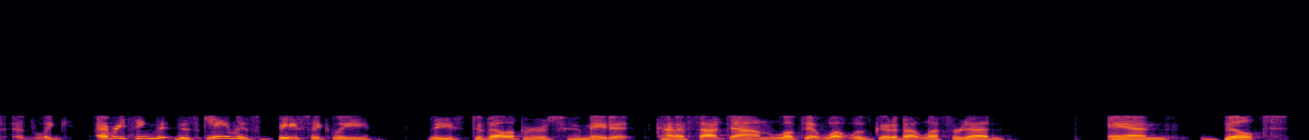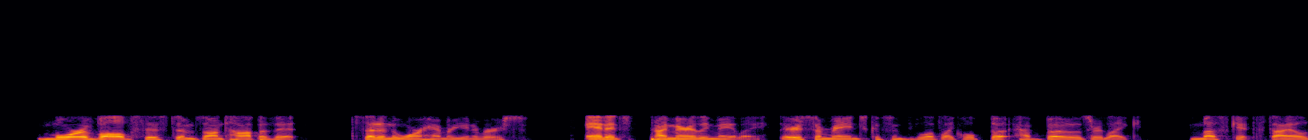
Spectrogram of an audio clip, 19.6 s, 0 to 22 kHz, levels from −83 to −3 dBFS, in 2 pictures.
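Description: Throughout the clip, the speech has passed through a G.729 codec, at a rate that fits 8 kbit/s. The codec discards the signal and resynthesises it from a vocal tract filter, pitch prediction and a few pulses per frame, leaving plainly audible roughness, a synthetic buzz and nothing above 4 kHz.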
